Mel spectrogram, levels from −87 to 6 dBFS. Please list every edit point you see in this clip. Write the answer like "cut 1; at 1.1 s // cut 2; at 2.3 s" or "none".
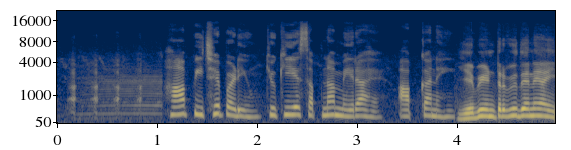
cut 1; at 1.0 s // cut 2; at 2.0 s // cut 3; at 3.9 s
